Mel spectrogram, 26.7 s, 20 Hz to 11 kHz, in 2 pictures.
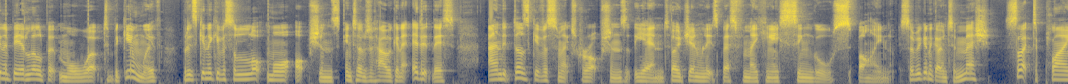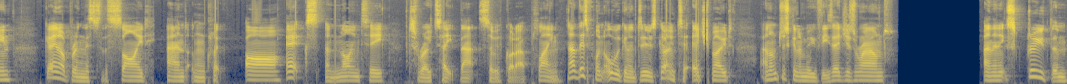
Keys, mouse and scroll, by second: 13.5 g, 15.2-15.5 shift+middle drag, 16.7 r, 20.4 Tab, 20.7 Tab, 22.4 click, 23.0 shift+click, 24.3 g, 25.9 e.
